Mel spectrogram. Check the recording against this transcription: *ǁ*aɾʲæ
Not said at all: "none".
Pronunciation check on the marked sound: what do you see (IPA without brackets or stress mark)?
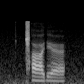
ǁ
